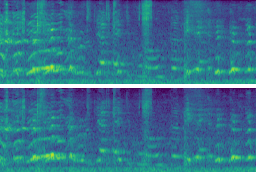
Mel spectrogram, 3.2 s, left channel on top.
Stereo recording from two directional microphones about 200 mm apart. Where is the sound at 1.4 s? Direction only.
10° left (ahead or behind).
